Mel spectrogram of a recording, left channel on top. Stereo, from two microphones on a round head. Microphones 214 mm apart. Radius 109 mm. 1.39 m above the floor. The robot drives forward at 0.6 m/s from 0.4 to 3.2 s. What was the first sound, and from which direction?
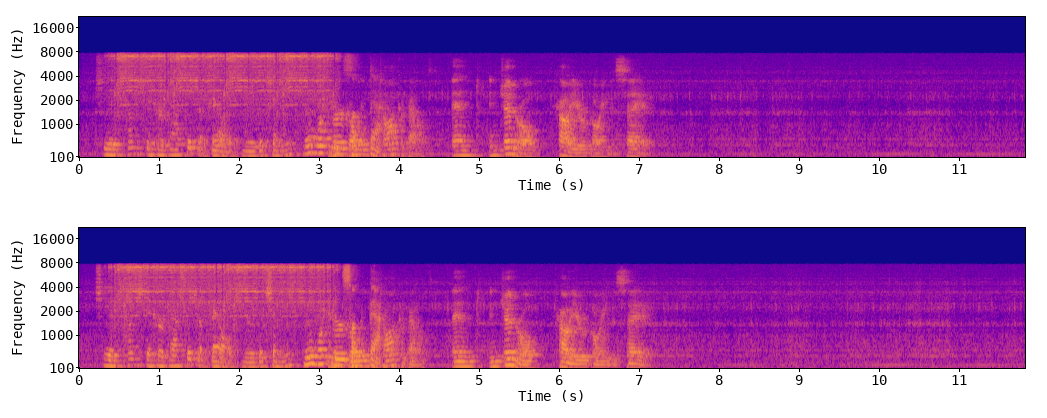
A man speaking, 25° right (ahead or behind).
